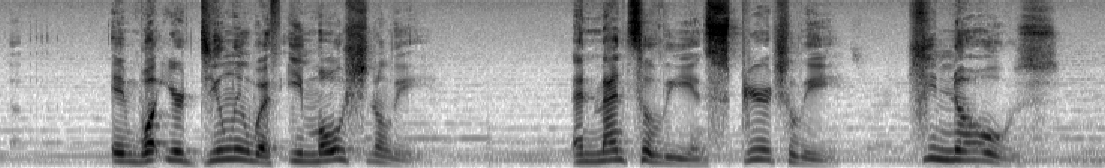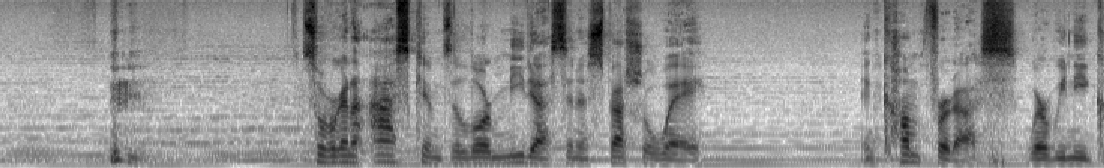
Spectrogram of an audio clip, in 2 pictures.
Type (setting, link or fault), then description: setting, large echoing room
